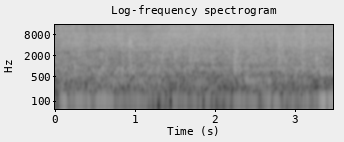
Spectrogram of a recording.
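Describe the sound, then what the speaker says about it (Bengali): Luchi flatbreads, rolled from plain atta dough, deep-fry in hot oil with a quiet, continuous crackling sizzle and scattered soft pops, fairly faint and steady throughout. "আমি লুচি বেলে এই যে টপাটপ ভেজে নিচ্ছি।"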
